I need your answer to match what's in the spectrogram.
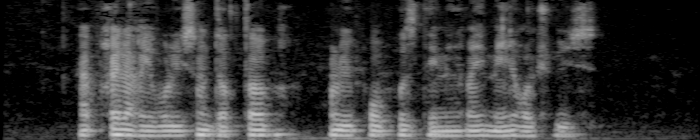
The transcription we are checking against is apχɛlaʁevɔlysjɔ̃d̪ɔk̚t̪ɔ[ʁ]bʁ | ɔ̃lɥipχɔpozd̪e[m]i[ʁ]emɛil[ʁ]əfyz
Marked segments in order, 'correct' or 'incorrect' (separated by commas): incorrect, correct, correct, correct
